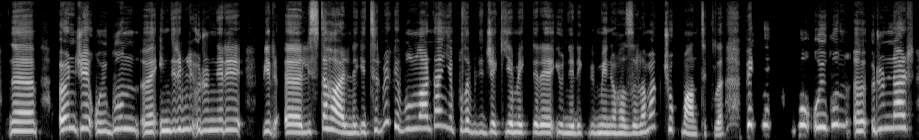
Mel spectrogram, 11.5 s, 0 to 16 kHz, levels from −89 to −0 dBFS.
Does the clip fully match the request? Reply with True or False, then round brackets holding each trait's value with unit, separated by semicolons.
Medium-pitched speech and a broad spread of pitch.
False (250 Hz; 6.7 semitones)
